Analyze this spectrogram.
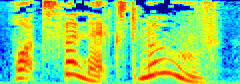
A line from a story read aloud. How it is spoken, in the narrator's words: I said more urgently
